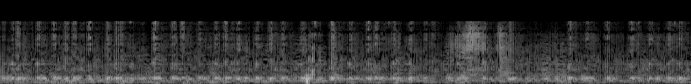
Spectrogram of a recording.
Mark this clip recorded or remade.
remade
